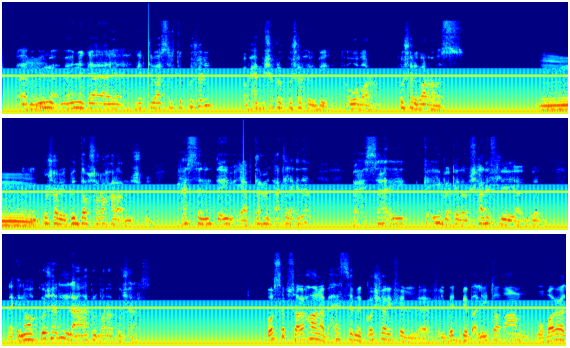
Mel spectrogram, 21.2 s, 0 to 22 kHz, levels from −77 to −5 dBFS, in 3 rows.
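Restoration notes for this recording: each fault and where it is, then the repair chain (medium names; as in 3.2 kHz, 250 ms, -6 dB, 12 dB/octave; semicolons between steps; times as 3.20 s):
buzz 60 Hz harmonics 36 -29 dBFS
whine 1.6 kHz -28 dBFS
1.83 s: pop -8 dBFS
10.09 s: pop -9 dBFS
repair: de-click; de-hum 60 Hz, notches 36; band-stop 1.6 kHz, Q 30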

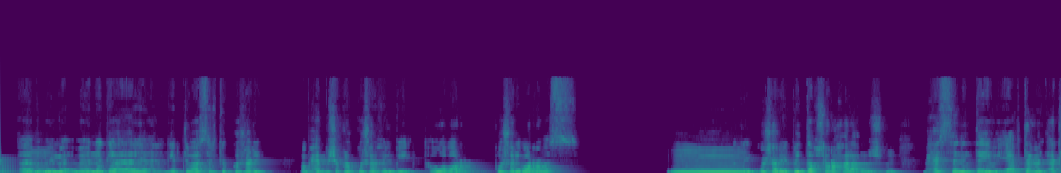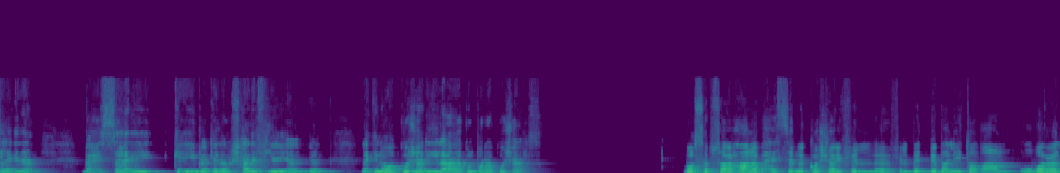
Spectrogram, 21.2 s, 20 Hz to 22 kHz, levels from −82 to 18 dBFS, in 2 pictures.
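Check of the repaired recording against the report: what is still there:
1.83 s: pop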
